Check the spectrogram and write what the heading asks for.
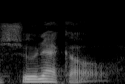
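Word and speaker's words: suneko (συνέχω): And then the verb suneko. S-U-N-E-C-H, long O, suneko.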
